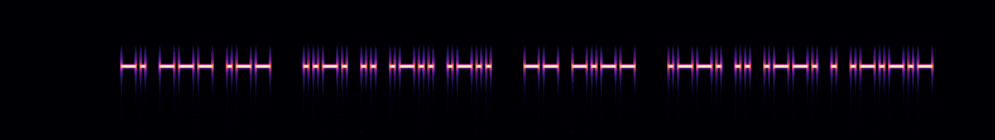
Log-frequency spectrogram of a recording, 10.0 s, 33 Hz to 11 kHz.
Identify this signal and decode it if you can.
Morse code, heard as a keyed tone, about 25 wpm, 700 Hz. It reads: NOW FILL MY PIPE.
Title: Sentences from Top 1500 Words 25wpm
